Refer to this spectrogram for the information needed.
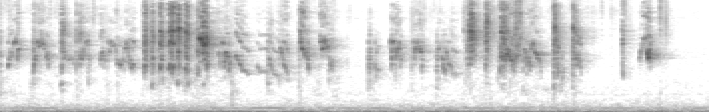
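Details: Pet budgies chirping: busy, irregular bursts of scratchy chatter and short squawks, several birds overlapping, with a steady low hum in the background.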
